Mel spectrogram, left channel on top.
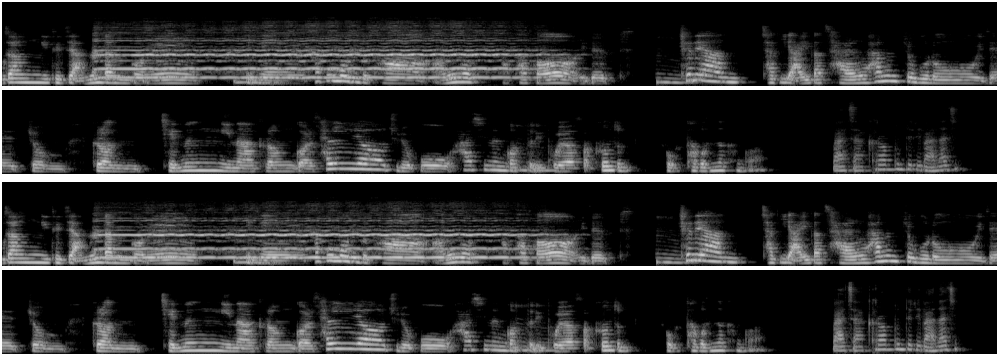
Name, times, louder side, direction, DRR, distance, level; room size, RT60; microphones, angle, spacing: voice 1, 0.0-2.0 2.4-4.7 5.1-6.0 6.8-10.6 10.9-16.2 16.6-17.6, right 1 dB, 15° right, 0.5 m, -22 dB
sound 1, 0.9-5.8, right 1 dB, 30° left, 0.9 m, -20 dB
voice 2, 2.3-2.8 6.5-6.9 15.0-15.5 18.3-19.5, right 2 dB, 70° right, 0.6 m, -31 dB
3.1 x 2.7 x 3.5 m
head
